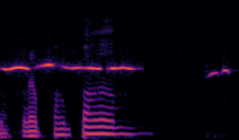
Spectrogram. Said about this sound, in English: Don't make me laugh. I can't whistle when I laugh. It's physically impossible.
